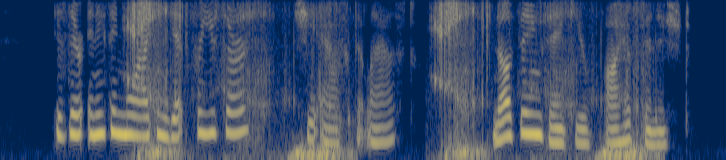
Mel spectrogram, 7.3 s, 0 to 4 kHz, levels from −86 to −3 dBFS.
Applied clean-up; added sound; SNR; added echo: none; Chewing, mastication; 7 dB; none.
